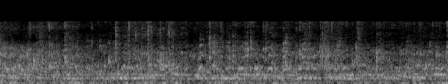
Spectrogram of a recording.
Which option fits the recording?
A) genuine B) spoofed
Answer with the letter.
A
